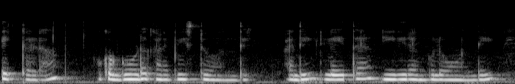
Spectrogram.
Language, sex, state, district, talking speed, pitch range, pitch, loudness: Telugu, female, Telangana, Mahabubabad, 115 wpm, 215-240 Hz, 225 Hz, -14 LUFS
